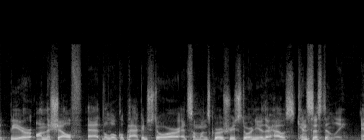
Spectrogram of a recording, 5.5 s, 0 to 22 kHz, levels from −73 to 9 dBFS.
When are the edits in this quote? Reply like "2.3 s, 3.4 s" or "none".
none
